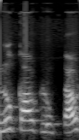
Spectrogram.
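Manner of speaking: ordinary talk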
